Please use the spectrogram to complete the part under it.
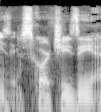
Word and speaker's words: Scorsese: And then you got Greta Gerwig, the Safdie Brothers, Martin, Scorsese, who's up and coming. – Yeah, I think it's pronounced and Celine. Scorcheesy and Celine.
